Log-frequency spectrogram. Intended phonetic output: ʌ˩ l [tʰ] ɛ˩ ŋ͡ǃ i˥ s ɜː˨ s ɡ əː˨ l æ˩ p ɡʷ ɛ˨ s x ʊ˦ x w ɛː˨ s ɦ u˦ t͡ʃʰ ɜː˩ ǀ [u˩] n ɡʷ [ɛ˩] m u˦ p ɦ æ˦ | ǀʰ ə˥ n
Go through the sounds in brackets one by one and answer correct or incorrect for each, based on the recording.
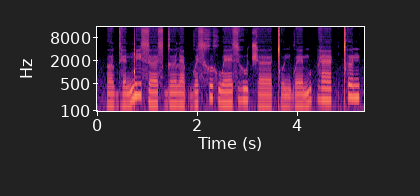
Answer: incorrect: dʱ, incorrect: ʊ˩, incorrect: ɛː˩

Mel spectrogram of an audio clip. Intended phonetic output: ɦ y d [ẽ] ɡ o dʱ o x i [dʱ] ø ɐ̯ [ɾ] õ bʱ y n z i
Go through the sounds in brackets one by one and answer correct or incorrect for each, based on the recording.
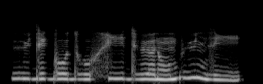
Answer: incorrect: e, correct, correct

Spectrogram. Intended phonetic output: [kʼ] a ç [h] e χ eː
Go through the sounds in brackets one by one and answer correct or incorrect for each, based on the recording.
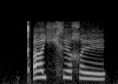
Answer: correct, incorrect: x

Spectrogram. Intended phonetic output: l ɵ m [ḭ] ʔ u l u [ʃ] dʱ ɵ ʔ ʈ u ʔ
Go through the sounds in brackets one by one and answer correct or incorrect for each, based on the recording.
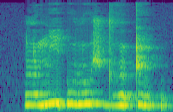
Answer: incorrect: i, correct

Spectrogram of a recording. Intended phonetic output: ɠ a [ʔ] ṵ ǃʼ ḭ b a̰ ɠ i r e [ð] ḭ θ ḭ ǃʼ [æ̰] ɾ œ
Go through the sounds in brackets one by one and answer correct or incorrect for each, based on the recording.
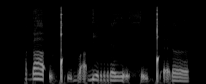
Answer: correct, correct, incorrect: ɛ̰

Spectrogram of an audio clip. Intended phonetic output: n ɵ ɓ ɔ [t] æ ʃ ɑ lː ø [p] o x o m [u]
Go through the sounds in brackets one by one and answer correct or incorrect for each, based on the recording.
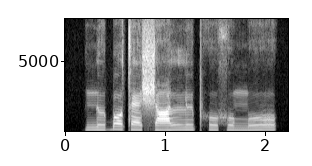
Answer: correct, incorrect: pʰ, incorrect: o

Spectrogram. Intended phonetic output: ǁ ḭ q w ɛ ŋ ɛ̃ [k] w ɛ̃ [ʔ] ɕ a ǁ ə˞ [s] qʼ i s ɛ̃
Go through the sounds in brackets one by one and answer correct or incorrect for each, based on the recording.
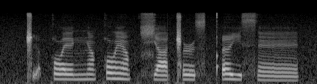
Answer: incorrect: q, incorrect: q, correct

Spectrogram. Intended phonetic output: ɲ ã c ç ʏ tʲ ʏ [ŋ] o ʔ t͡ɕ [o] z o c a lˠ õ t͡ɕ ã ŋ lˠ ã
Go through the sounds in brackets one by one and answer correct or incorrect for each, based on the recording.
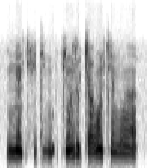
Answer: correct, incorrect: õ

